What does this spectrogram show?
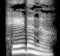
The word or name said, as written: ಹಡಣ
